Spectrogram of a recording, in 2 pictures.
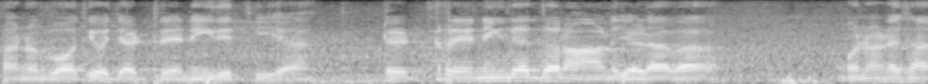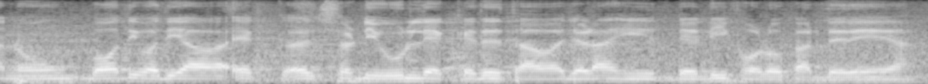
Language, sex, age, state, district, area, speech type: Punjabi, male, 18-30, Punjab, Gurdaspur, urban, spontaneous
